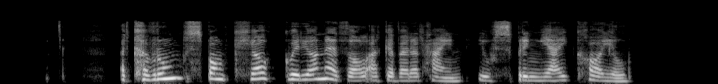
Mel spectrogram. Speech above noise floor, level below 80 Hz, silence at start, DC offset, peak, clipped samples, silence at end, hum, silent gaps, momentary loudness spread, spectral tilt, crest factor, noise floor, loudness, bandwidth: over 74 dB; -62 dBFS; 1.2 s; under 0.1%; -2 dBFS; under 0.1%; 0.9 s; none; 2.77-2.84 s, 4.73-4.77 s; 12 LU; -5 dB/octave; 16 dB; under -90 dBFS; -17 LUFS; 8 kHz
